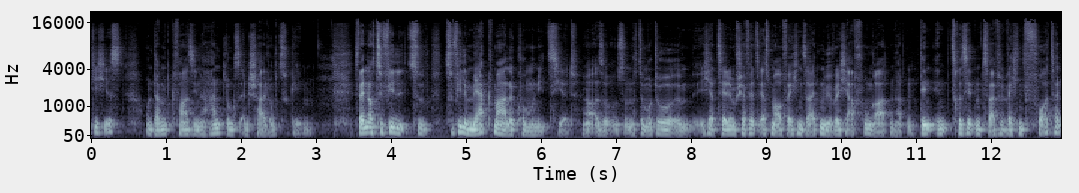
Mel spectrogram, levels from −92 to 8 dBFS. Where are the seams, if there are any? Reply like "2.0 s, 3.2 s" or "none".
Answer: 11.0 s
